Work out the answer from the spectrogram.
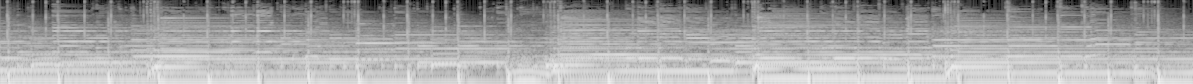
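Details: Steady instrumental music with plucked guitar and a regular beat fills the recording; no animal voices come through.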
